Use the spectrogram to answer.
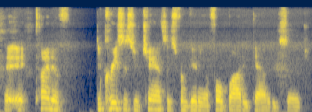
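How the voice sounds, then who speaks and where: A man's voice: on the high side, steady tone, normal speed, rough recording. A man from Kansas City, a guest in a casual conversation, easygoing and dry in his humor. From Kansas City, United States.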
